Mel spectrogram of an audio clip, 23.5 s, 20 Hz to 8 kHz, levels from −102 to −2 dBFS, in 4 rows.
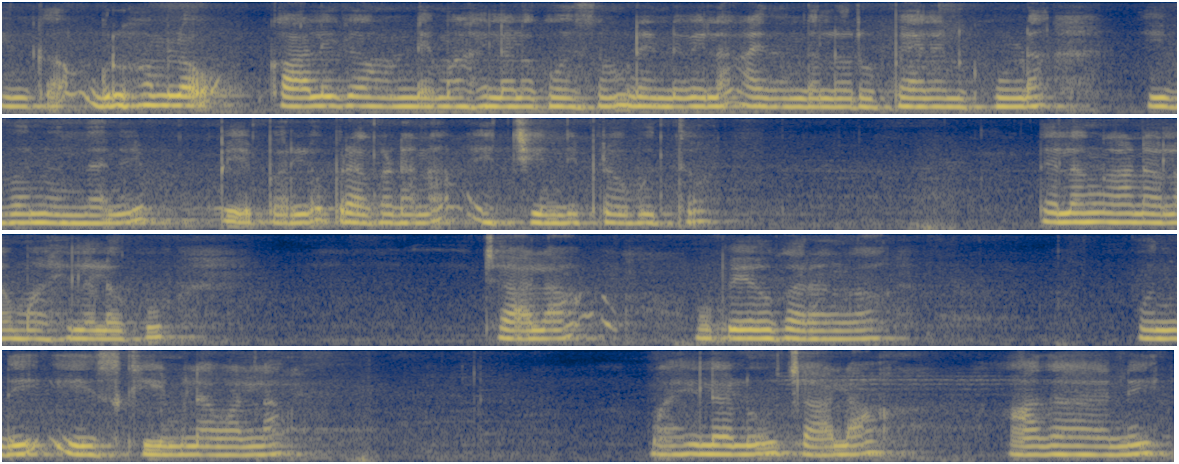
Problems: none marked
